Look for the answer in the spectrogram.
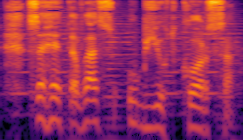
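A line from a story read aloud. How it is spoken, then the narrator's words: Muttering. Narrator (Russian): ее бормотание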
